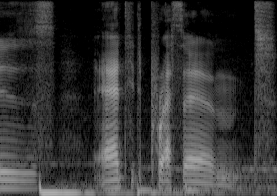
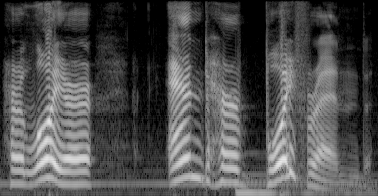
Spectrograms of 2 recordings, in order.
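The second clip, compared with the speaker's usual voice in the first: high, loud, slowly drawn-out mockery; mocking; 7 semitones higher, 14 dB louder, much slower than usual. Mocking the game's lawyer-boyfriend reveal, loud and high. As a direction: tease it out like a gossip. Mocking the game character's line.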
